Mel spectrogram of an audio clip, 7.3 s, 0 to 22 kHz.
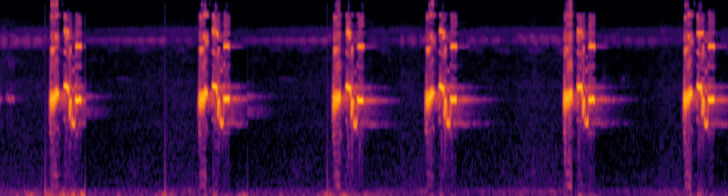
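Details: Kutilang, the sooty-headed bulbul, sounding as a lure for trapping birds: six crisp chirpy phrases of quick notes, repeated about every 1.2 seconds over a clean, quiet background.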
